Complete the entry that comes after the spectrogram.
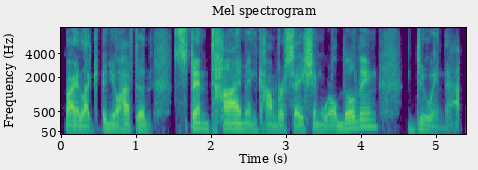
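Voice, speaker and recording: A man's voice: low-pitched, big pitch swings, unhurried, bright, forceful tone, no echo. A man working as a writing coach, answering questions in an informal, emphatic, conversational way with casual examples.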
